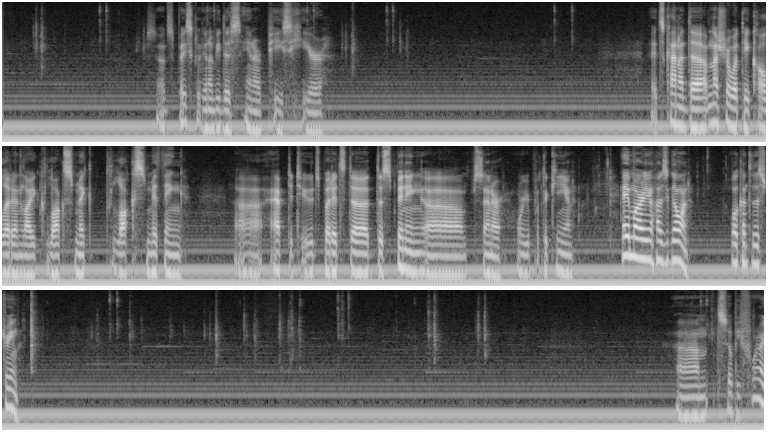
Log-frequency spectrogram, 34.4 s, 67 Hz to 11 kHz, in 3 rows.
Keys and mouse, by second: 0.4 s, 2.0 g, 3.4 s, 5.1 s, 5.9 g, 22.0-23.6 middle drag, 23.3 Tab, 24.2 Tab, 24.5-26.0 right drag, 24.8 Tab, 26.0 z, 26.5 z, 27.2 ctrl+Tab, 29.3 e, 34.2 ctrl+z.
